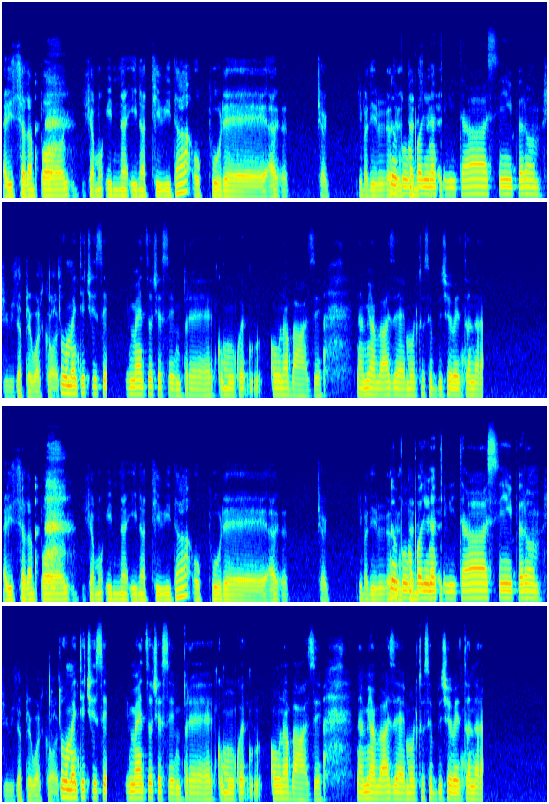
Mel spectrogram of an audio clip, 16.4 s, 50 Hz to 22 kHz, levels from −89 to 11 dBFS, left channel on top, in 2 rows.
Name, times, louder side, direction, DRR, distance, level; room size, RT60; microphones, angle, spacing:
voice 1, 0.0-4.3 4.7-4.9 5.4-6.6 8.2-9.0, left 1 dB, 30° left, 5.2 m, -26 dB
voice 2, 5.8-8.1 9.0-9.7 10.0-15.4, right 2 dB, 85° right, 7.2 m, -23 dB
open air
head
